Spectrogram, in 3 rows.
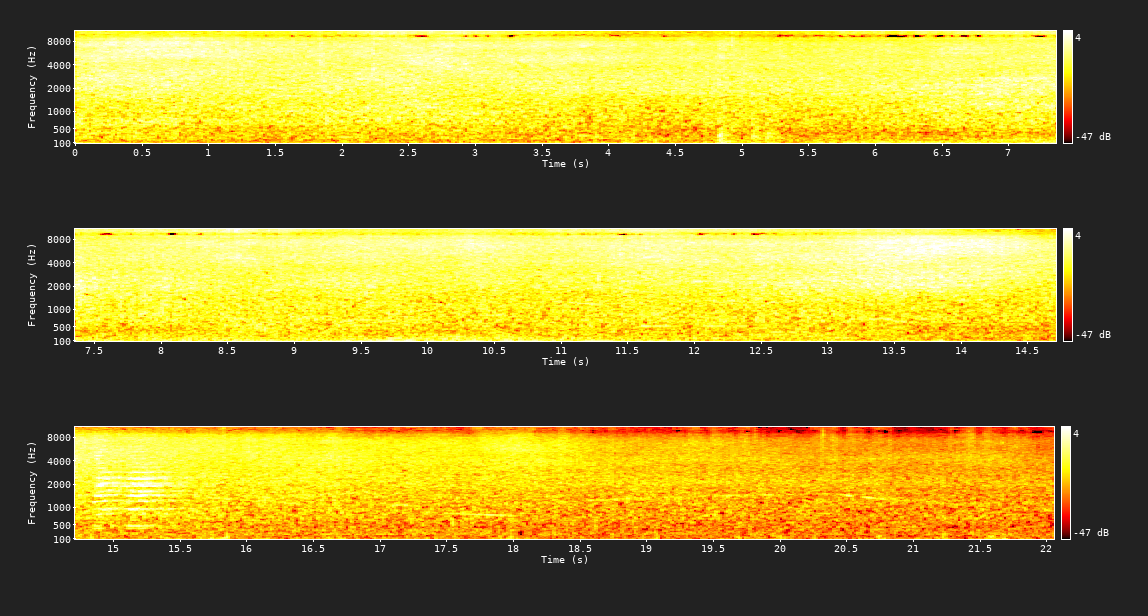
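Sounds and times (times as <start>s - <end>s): bus passing: 0.0s - 22.0s
traffic on wet road: 0.0s - 22.0s
car horn toot: 14.8s - 15.6s.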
